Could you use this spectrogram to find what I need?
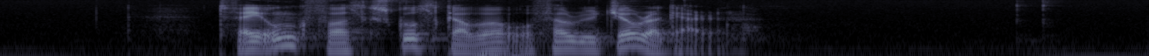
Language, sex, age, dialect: Faroese, male, 36-60, Norðuroyggjar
